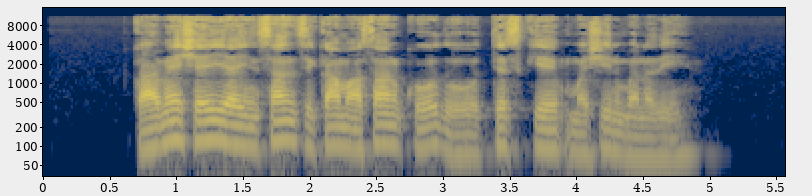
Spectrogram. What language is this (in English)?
Torwali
